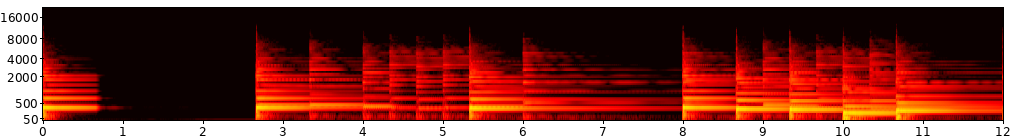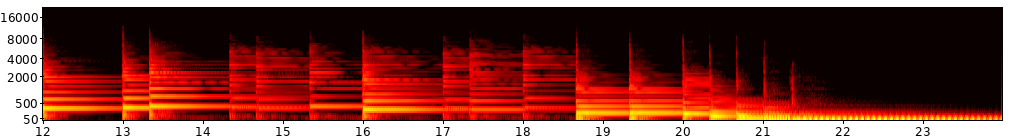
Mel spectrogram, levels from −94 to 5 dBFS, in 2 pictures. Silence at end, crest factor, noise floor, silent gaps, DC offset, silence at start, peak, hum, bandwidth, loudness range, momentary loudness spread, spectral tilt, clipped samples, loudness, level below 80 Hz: 0 s; 16 dB; under -90 dBFS; none; under 0.1%; 0 s; -20 dBFS; none; 7.4 kHz; 7 LU; 18 LU; -8.5 dB/octave; under 0.1%; -36 LUFS; -40 dBFS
